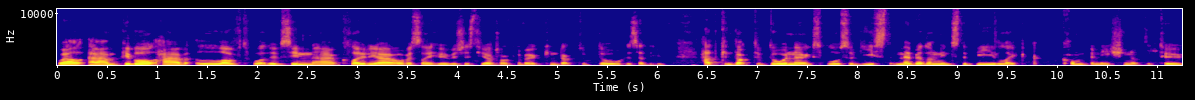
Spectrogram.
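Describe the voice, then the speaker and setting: With a Glaswegian accent, a man speaks at a fairly quick pace and fairly low pitch in a dark, mellow tone, his intonation monotone and flat but his loudness swinging widely. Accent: Glaswegian Scottish. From Scotland, Glasgow. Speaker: event host. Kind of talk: casual chat.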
